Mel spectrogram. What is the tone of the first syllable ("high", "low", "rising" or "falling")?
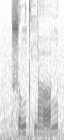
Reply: rising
